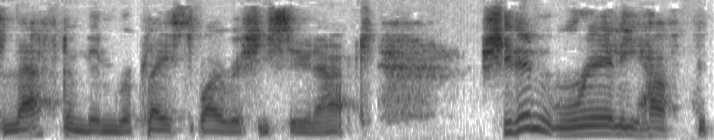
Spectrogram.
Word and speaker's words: Rishi Sunak: Is it Rishi Sunak? Is that correct? Yeah, Rishi Sunak, yeah.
